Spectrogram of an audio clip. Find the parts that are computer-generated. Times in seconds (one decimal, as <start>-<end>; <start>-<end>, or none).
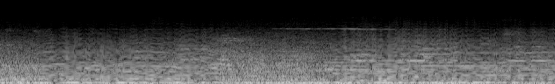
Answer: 0.4-2.2; 3.3-5.6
